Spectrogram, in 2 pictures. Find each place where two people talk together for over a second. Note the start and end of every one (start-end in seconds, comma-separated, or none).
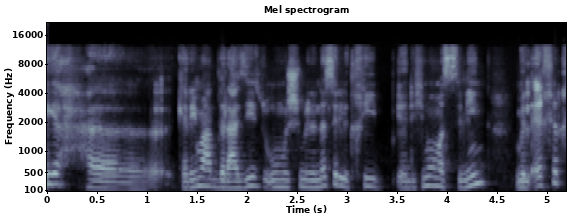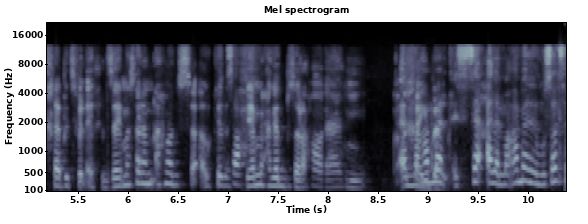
none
